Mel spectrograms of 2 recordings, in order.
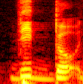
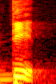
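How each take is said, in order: First: First did said as "di-ddo"; katakana final vowel. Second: Did cut short as "dit"; no final vowel. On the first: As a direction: add a full "do" to "did". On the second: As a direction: stop "did" on the consonant. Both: Shown as a demonstration. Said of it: "じゃなくて".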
